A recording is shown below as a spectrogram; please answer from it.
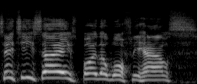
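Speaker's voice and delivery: very high, loud proclaiming town crier call. Voicing a town crier calling out news in the street: town crier calling out. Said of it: "reading out from it".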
